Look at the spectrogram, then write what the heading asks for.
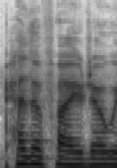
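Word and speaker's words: pedophiles: 맨 앞에다 엑센트를 두고 패드파일이라고 읽을 겁니다. 어린이를 좋아하는 거예요.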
